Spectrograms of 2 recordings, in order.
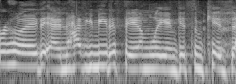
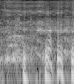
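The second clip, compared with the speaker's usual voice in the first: kind gentle laugh; 4 dB quieter than usual. Real, not acted. Anchors laugh at snowman.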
